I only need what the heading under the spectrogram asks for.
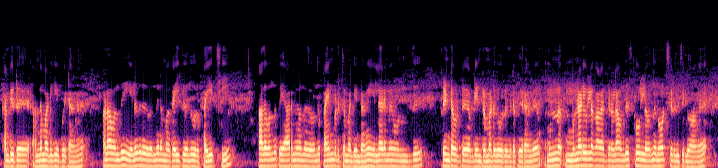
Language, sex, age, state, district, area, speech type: Tamil, male, 30-45, Tamil Nadu, Sivaganga, rural, spontaneous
